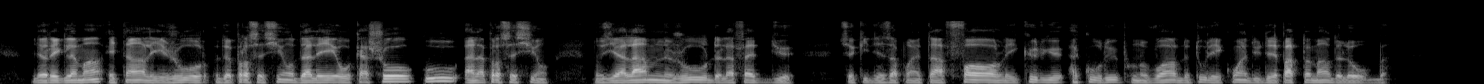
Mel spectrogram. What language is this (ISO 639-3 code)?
fra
